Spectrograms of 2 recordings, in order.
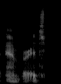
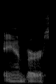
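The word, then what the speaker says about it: Æmber: I pronounce it Ember. It's spelled AEMBER, and some people pronounce it Amber, some people pronounce it Ember. It's the same thing. – I'm in house Amber. – I'm definitely Amber. – I mean, if you think about how ether or aether is pronounced, it could be Amber.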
